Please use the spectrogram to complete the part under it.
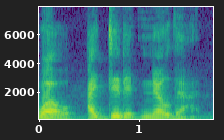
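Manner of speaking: plain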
